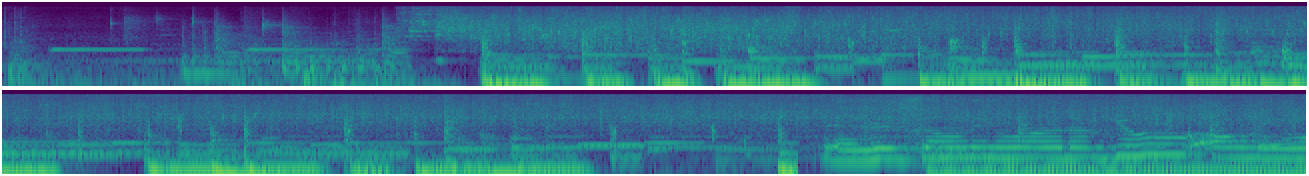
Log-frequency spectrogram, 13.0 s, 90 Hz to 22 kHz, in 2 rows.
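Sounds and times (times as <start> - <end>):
background music: 0.6 - 13.0
vegetables sizzling and crackling: 2.0 - 13.0.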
